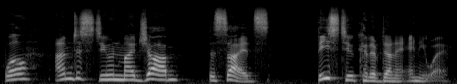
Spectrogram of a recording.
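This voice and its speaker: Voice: mid-range voice, expressive, normal speed, faint music behind, lightly acted. A narrator voicing a sly, unbothered young female ninja with a dry, mocking, understated way of talking. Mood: casual.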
